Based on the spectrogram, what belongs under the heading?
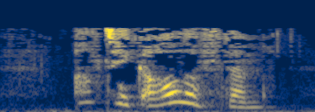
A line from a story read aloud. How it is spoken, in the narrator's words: She whispered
